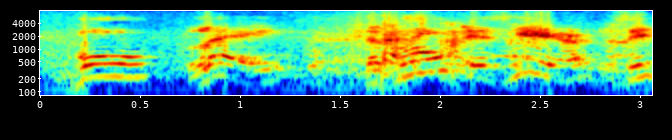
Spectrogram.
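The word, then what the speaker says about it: Boulé: to the Boule picnic known as Bole pronounced Bole the group is here see ble ble b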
